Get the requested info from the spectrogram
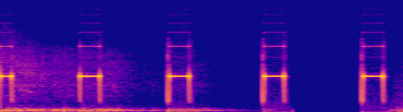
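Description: Five short, identical electronic beeps about a second apart, each a single steady mid-pitched tone: a countdown signal into the start of a radio news bulletin. The music underneath fades out during the first half.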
